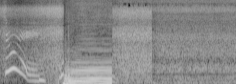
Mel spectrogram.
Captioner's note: foghorn blaring; water gushing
